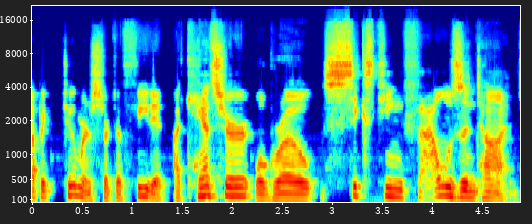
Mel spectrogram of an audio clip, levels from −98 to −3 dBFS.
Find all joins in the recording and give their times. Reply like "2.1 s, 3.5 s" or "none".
1.5 s, 2.2 s, 3.9 s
